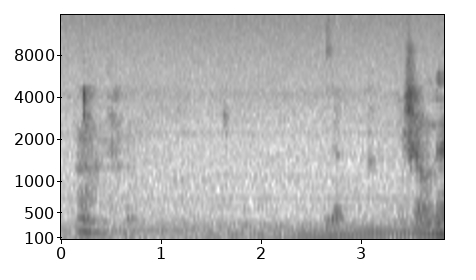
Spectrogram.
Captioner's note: patient grunts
